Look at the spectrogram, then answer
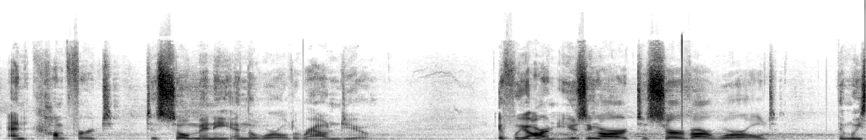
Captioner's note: none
